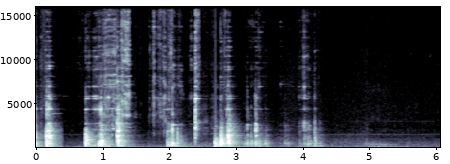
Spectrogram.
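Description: Aluminium solar-panel mounting brackets clinking against each other and clattering as they are set down on a wooden workbench: a run of sharp metallic knocks for about the first four seconds.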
